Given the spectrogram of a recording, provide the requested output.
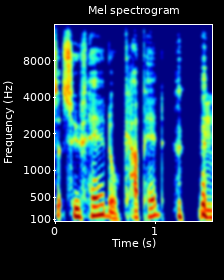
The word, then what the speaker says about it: Cuphead: Um he's done music for I don't know if you pronounce it suhead or Cuphead. Oh Cuphead.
